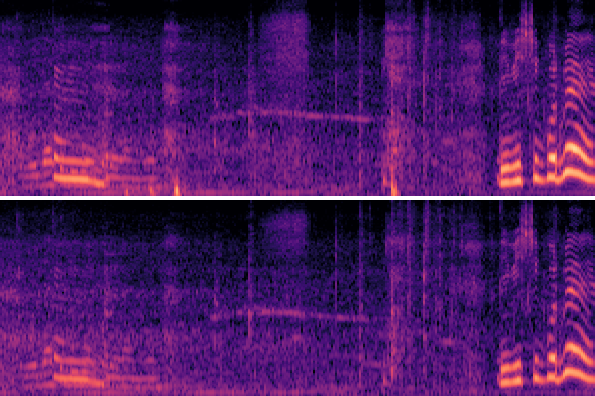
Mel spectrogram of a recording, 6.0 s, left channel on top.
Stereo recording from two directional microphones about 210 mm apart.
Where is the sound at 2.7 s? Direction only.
30° left (ahead or behind).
